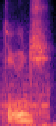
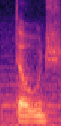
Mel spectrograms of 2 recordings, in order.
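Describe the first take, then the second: First: It is said like the word douche. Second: It is said like the start of Dogecoin. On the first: The speaker calls it wrong. "not Doge" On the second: The speaker calls it right. "it's pronounced Doge"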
